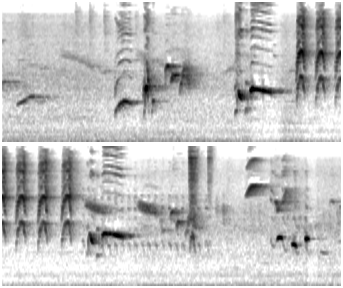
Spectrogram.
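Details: Masked laughingthrush singing the "Bắt cô chói cột" style. Opening whistles lead into a series of about eight harsh, rasping notes, roughly one every half second, then more fluted whistles and short bright notes.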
